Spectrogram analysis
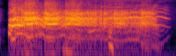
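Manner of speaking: long, loud mock scream; imitated fan scream. Host acting out a Leafs fan's horror, loud mock scream. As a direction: scream like a stunned fan with head in hands. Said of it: "he's just screaming".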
